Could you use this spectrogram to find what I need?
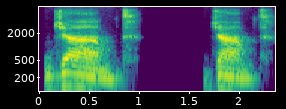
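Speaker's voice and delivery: "jumped" as one syllable, the E silent; teacher's careful model of "jumped", no vowel in the ending. Shown as a demonstration. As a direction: say "jumped" like "jumpt". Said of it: "así sería la pronunciación".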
